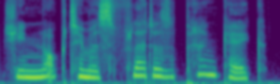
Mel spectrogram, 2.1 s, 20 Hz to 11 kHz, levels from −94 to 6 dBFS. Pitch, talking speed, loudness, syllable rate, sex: 235 Hz, 230 wpm, -19 LUFS, 5.6 syllables/s, female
